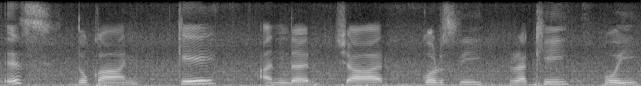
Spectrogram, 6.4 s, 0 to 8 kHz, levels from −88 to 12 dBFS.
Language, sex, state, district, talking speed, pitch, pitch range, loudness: Hindi, female, Madhya Pradesh, Katni, 75 wpm, 185 Hz, 175-210 Hz, -16 LUFS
